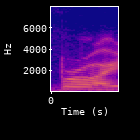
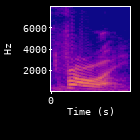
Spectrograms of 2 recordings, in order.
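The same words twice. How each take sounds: First: It is said flatly, without emphasis. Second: It is said excitedly, with exclamation.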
